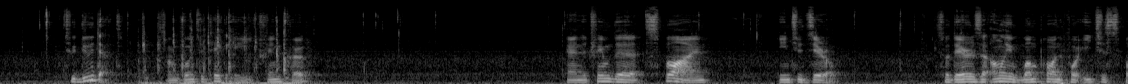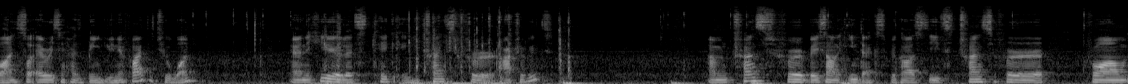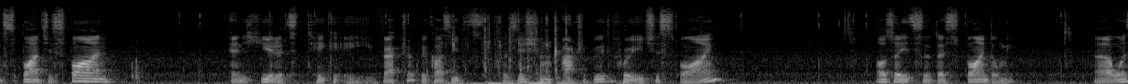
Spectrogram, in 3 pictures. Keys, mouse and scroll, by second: 0.7 click, 0.9 click, 1.6 ctrl+a, 4.5 drag, 6.6-7.7 drag, 8.7 click, 13.3 click, 13.7 click, 14.1-14.7 drag, 14.7 ctrl+a, 18.7-20.4 drag, 20.4-21.6 middle drag, 21.6 click, 24.5 click, 25.8-27.2 drag, 27.2 ctrl+a, 30.2-33.8 drag.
